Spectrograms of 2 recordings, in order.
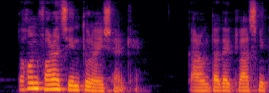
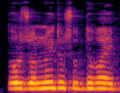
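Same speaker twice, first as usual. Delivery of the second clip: higher, louder accusation; angry blame; 7 semitones higher, 9 dB louder than usual. A narrator's reading. Fara blames Shahed, higher and louder. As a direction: snap the blame at him.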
